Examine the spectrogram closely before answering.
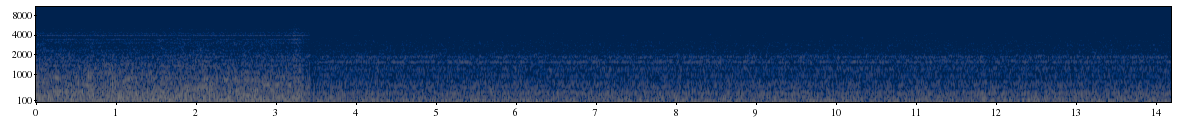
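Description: An electric train hums steadily while standing still.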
